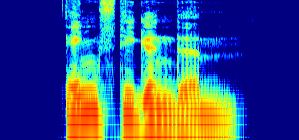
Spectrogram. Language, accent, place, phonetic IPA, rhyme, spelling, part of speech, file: German, Germany, Berlin, [ˈɛŋstɪɡn̩dəm], -ɛŋstɪɡn̩dəm, ängstigendem, adjective, De-ängstigendem.ogg
- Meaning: strong dative masculine/neuter singular of ängstigend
